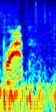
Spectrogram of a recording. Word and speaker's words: Blap: Blap.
